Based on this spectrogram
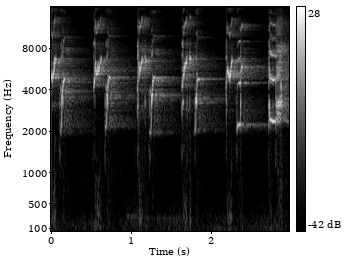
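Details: Lovebird used as a lure to call a rival: harsh, shrill chirp bursts, each a quick cluster of high notes, repeated about twice per second over three seconds, with no other clear sounds.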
